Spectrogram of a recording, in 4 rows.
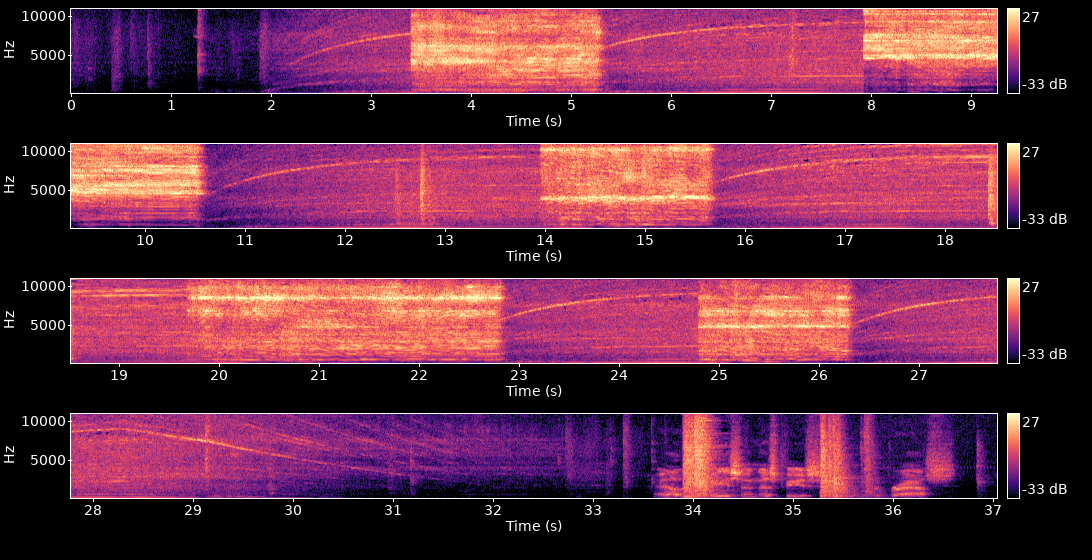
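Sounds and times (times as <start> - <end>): angle grinder grinding metal: 1.9 - 32.8.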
